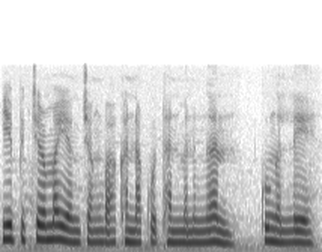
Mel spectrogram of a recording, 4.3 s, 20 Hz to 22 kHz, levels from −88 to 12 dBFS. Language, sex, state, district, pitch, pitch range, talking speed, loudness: Wancho, female, Arunachal Pradesh, Longding, 180 Hz, 175-200 Hz, 155 wpm, -16 LUFS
